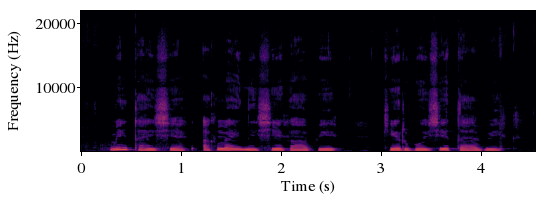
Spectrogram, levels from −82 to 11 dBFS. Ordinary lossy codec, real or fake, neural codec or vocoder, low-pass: none; real; none; none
